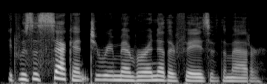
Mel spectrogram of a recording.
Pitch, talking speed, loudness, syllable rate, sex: 185 Hz, 245 wpm, -19 LUFS, 7.2 syllables/s, female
